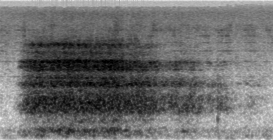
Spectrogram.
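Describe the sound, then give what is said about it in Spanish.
Group inhaling together during a guided breathing exercise: one long, soft, airy drawn-in breath that swells quickly, holds, then slowly fades, faint and with no talk. “Vamos a inhalar todos juntos.”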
